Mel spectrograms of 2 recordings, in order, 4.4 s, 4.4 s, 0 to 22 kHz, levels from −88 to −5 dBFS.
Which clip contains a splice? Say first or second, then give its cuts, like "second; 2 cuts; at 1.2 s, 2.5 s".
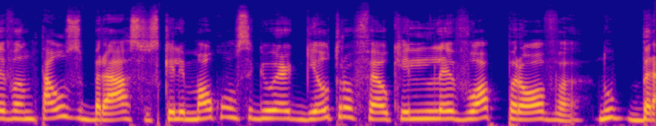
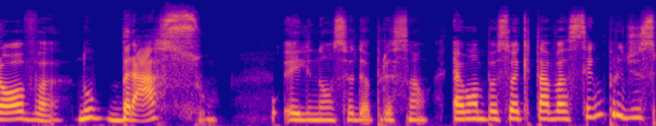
second; 2 cuts; at 1.8 s, 2.9 s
